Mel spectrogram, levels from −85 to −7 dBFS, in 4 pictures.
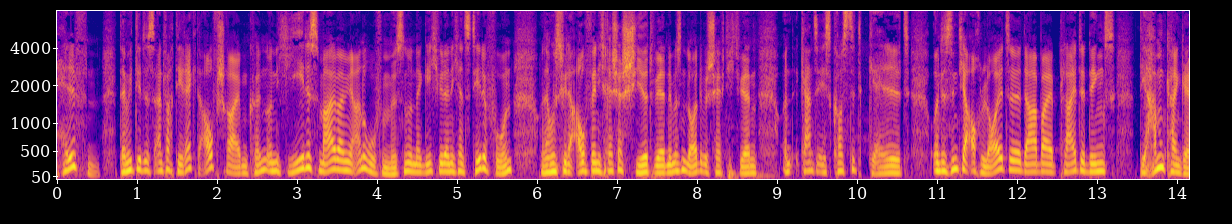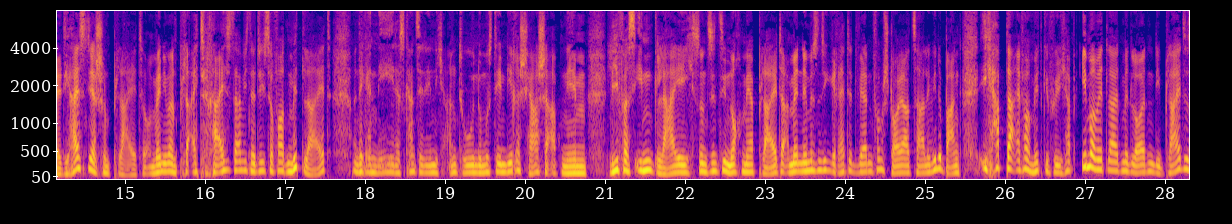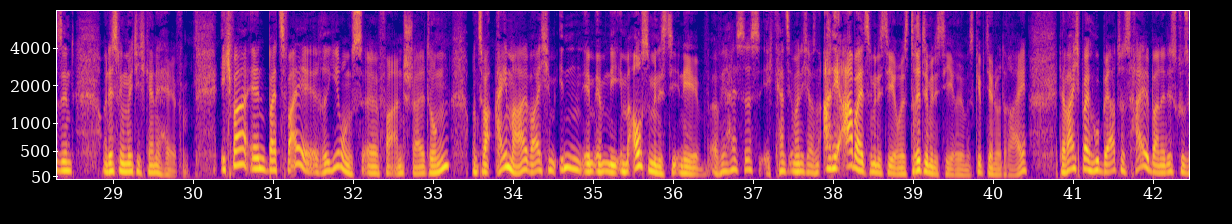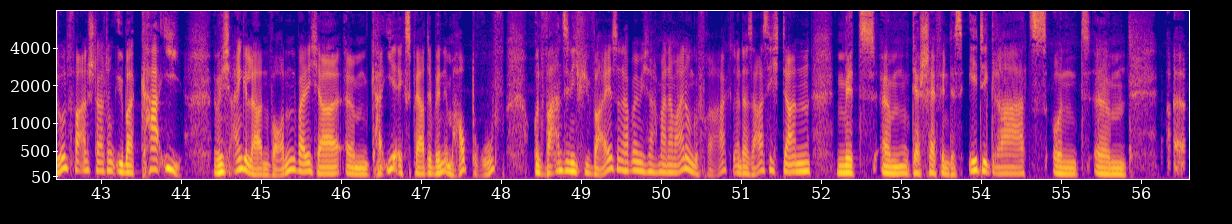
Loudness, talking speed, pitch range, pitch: -19 LUFS, 225 wpm, 120-160 Hz, 140 Hz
